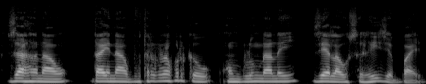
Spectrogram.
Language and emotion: Bodo, neutral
